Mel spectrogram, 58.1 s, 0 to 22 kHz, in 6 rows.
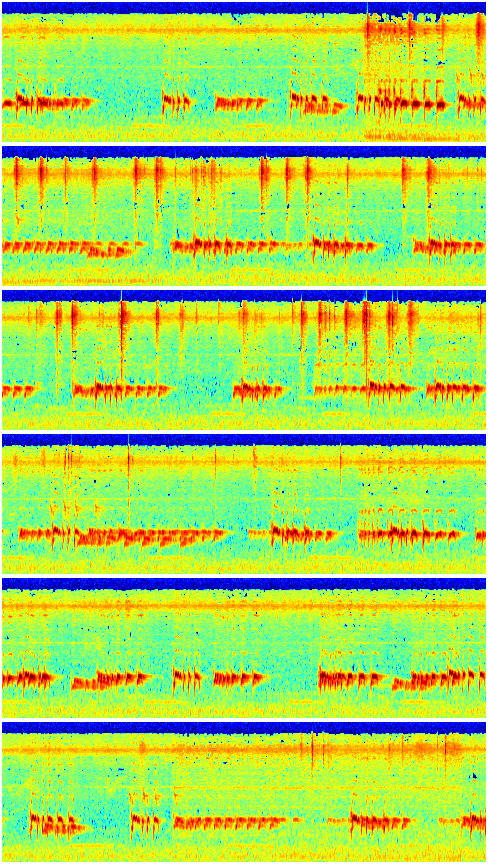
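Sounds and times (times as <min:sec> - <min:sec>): dove cooing in trills: 0:00.0 - 0:58.0
sharp clicks: 0:07.2 - 0:14.2, 0:14.8 - 0:16.8, 0:20.0 - 0:28.0.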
